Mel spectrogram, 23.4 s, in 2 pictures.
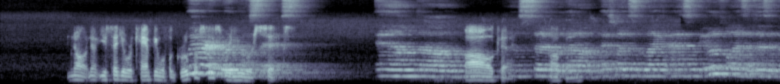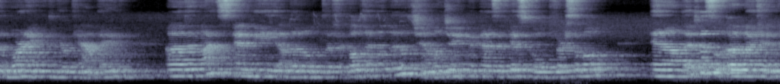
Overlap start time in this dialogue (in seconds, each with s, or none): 2.7 s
